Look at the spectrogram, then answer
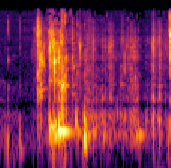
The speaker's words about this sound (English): Excuse me. Maybe I should take a drink of water instead of choking.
